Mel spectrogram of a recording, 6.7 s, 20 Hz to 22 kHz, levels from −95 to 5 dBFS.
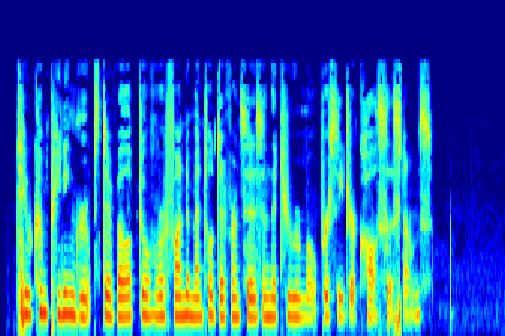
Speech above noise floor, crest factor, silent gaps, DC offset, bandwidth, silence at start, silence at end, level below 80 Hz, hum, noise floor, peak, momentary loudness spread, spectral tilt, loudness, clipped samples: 52 dB; 20 dB; none; under 0.1%; 11.5 kHz; 0.2 s; 1 s; -56 dBFS; none; -71 dBFS; 0 dBFS; 7 LU; -5 dB/octave; -20 LUFS; under 0.1%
